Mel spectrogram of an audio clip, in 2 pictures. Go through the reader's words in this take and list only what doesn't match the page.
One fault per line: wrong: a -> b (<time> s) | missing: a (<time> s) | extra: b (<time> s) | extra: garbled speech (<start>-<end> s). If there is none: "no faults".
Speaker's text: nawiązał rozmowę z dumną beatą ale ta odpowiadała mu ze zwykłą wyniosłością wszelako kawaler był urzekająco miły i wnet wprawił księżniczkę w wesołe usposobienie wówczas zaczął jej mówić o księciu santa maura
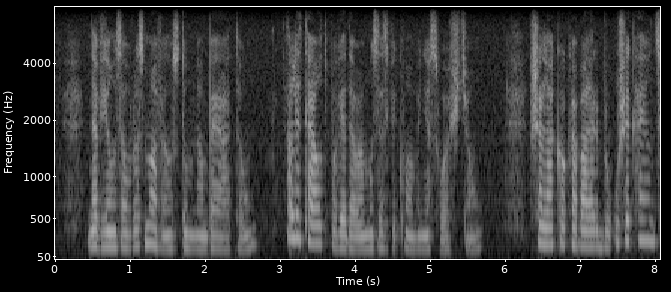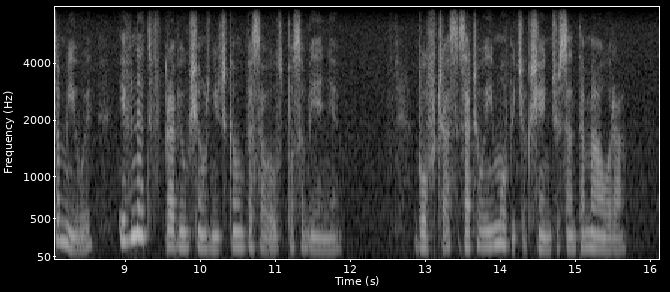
no faults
